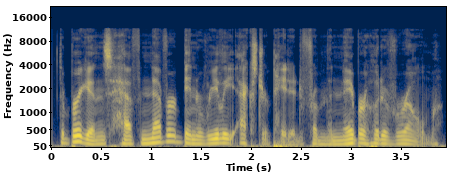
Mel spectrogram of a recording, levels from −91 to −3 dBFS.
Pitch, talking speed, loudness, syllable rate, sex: 110 Hz, 180 wpm, -17 LUFS, 5.4 syllables/s, male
